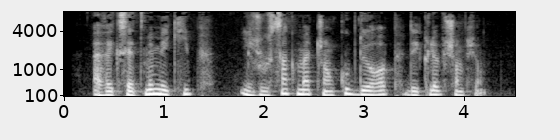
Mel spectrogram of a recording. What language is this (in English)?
French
